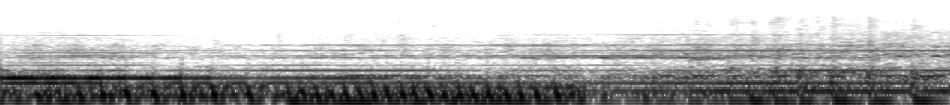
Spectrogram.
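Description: A live acoustic-rock band holding a sustained closing chord on guitars and bass, with rapid drum hits running under it.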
